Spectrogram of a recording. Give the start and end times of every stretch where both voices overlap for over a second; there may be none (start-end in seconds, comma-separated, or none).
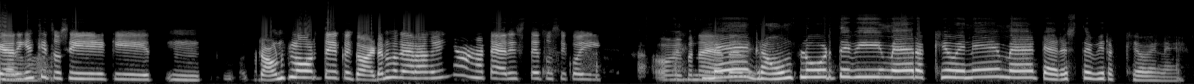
none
